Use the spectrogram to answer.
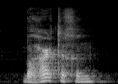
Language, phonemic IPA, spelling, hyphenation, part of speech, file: Dutch, /bəˈɦɑrtəɣə(n)/, behartigen, be‧har‧ti‧gen, verb, Nl-behartigen.ogg
- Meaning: to look after, serve, study, promote, be watchful of [a person's interests], have [a person's interests] at heart, take to heart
